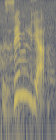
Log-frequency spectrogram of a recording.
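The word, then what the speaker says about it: земля: So for example, zemlya means earth or something, and this ya letter at the end turns to a, so a sound, and the consonant before it, the l, is softened, so li.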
